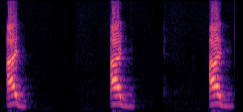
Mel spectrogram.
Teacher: آواز جو ہے وہ فوراً بند ہو گئی کیونکہ ہم نے قلقلہ کے بغیر اس کو ادا کیا. تو آواز جب بند ہو گئی تو معلوم ہوا اس حرف کے اندر سختی پیدا ہوگی, یعنی اس حرف کے اندر کیا شدت پیدا ہوگی. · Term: صفت شدت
